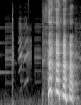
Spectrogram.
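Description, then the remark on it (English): A toy Mario-style game's electronic sound effect for jumping on an enemy, a Goomba: a few faint chirps, then four loud, quick bouncy bleeps in a rapid burst, clear with no talking. “each level starts off by coming out of a warp pipe. Yeah. Oh. And then your timer starts and it plays the music.”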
